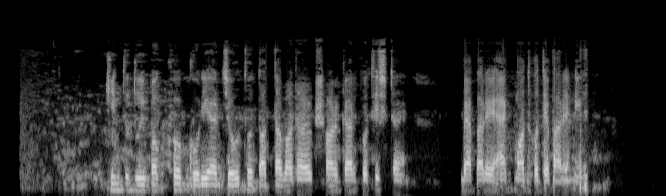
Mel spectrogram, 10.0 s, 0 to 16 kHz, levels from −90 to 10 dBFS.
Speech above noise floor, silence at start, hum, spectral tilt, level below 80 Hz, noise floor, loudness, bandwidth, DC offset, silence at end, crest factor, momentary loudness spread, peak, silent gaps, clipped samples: 71 dB; 0.95 s; none; -6 dB/octave; -58 dBFS; -86 dBFS; -15 LUFS; 7.2 kHz; under 0.1%; 1.2 s; 16 dB; 8 LU; -2 dBFS; none; under 0.1%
